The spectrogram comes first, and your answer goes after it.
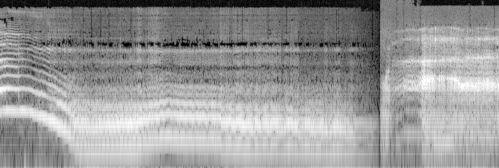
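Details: Aggressive cat giving a long, drawn-out yowling caterwaul that drops in pitch during the first two seconds, then holds a wavering moan; after a brief break it rises into a higher, harsher wail.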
